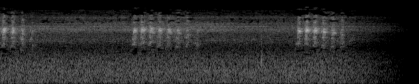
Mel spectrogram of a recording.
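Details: Treeshrew vocalizing in quick high-pitched chirp bursts, each a fast run of about six clicky notes that fade toward the end, repeated roughly every one and a half seconds against faint background hiss.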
